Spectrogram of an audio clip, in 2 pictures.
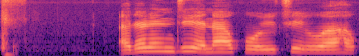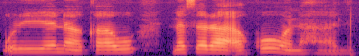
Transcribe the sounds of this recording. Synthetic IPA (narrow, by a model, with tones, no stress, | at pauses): ʔa̰˨dɐ˦ɾɪ˦nd͡ʒɪ˦ja˨na˦kʷoː˨ji˦t͡ʃeː˦˨waː˦ɦa˨kʷʼʊ̰˦ɽiː˦jɐ˦naː˨kaː˦woː˦ | nɐ˦sɐ˦ɾaː˨ʔa̰˨kʷoː˦wɐ˨ne˨ha̰ː˦liː˦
